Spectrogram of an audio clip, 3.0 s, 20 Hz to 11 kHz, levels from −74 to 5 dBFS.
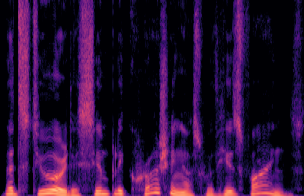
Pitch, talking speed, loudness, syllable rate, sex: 145 Hz, 180 wpm, -18 LUFS, 4.6 syllables/s, male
